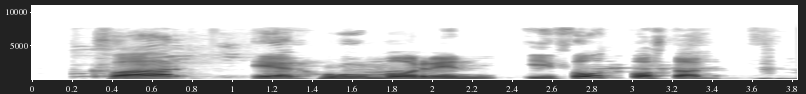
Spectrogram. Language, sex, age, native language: Icelandic, male, 50-59, Icelandic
